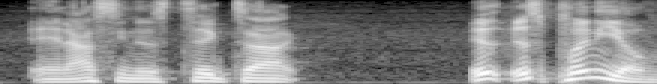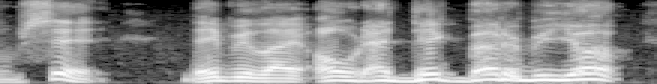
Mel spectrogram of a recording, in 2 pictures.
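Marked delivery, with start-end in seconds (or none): 4.1-5.3 put-on macho, manly, man-sized voice. Retelling TikToks of women coming home drunk: imitating a manly voice. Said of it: "they be having a manly fucking voice".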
